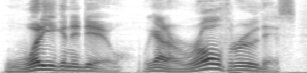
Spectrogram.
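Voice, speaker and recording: A man's voice: medium pitch, very animated, normal speed, no echo. A man casually walking viewers through setting up his voiceover freelance profile, rambling and interrupting himself with fillers, close to a studio mic. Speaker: voiceover artist giving a tutorial. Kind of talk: casual screen-share tutorial.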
